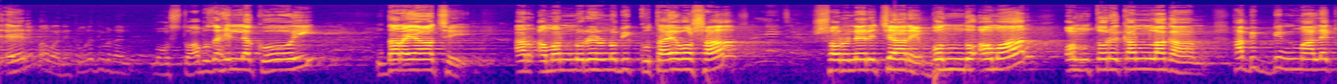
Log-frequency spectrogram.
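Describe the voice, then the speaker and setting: A man with a Sylheti Bengali accent preaching a sermon at an outdoor religious gathering, shouting with emotion and chanting in a sing-song voice. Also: sits high, big-room sound.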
